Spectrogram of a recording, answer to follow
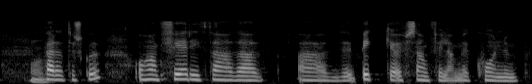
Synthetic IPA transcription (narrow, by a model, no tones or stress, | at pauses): fɛɾðat̪ʰœskʏɔ̰ɣhanːfɛːɾiθaðaðaðpɪcːaʏhpsamfɪla̰mɛðkʰɔːnʏm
